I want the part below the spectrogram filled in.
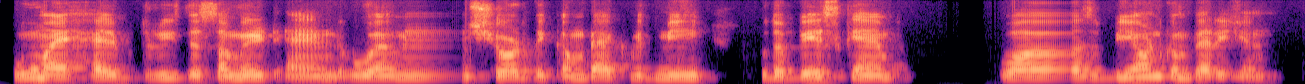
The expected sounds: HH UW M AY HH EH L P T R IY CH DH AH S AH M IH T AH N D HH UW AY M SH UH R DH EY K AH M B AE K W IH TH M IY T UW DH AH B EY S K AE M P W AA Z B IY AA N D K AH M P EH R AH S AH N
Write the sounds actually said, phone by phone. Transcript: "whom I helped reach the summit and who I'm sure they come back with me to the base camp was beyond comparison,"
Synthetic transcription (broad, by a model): HH UW M AY HH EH L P T R IY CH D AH S AH M IH T AH N D HH UW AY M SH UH R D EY K AH M B AE K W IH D M IY T UW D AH B EY S K AE M P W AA Z B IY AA N D K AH M P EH R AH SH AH N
